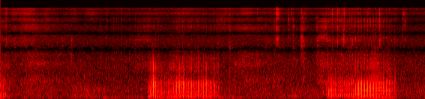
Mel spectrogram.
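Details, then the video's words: A Cavalier King Charles Spaniel snoring while asleep indoors, two drawn-out, rough, buzzing snores about three seconds apart, each rising in loudness then cutting off, with quiet breathing between. "Cavalier King Charles Spaniel Snoring"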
